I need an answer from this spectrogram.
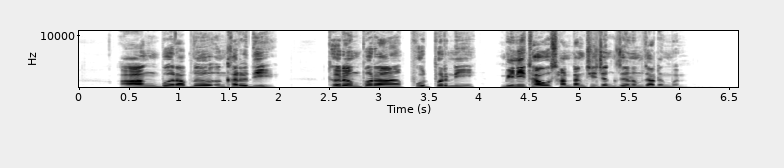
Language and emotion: Bodo, angry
